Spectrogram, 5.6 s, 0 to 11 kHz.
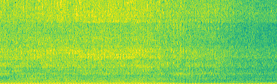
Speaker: Alright, so I'm hearing a knocking sound in this 1.7 liter Volkswagen motor.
